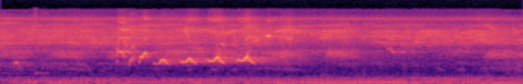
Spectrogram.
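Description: A bird calling: a quick run of about five short chirping notes that rise and fall, over a low steady rumble.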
